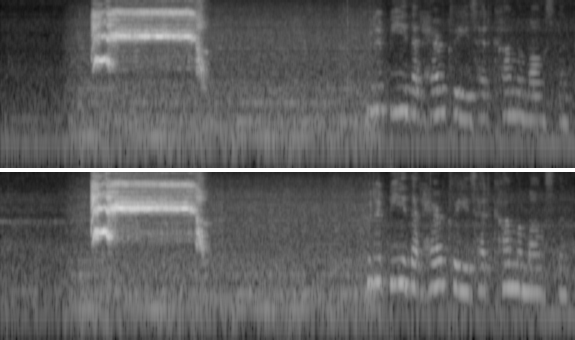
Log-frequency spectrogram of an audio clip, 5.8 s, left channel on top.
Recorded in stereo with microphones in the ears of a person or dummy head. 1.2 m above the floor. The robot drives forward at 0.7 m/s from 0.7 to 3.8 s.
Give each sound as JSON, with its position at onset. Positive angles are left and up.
{"t": 0.9, "sound": "a scream", "side_deg": -55, "distance_m": 0.6}
{"t": 3.6, "sound": "a woman speaking", "side_deg": -65, "distance_m": 1.3}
